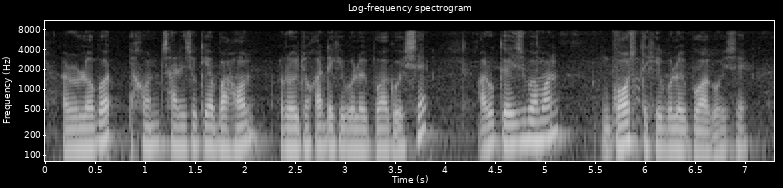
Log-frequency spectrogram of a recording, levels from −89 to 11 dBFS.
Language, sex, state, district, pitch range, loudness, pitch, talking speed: Assamese, male, Assam, Kamrup Metropolitan, 125-150 Hz, -19 LUFS, 135 Hz, 140 wpm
